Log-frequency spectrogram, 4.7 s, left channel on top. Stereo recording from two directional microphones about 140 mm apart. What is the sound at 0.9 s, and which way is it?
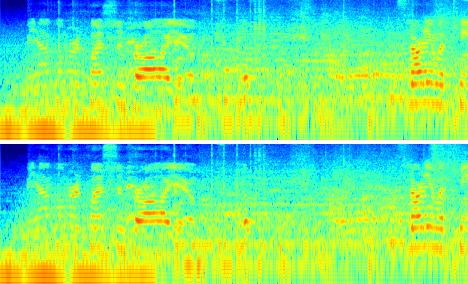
Speech, 5° right (ahead or behind).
